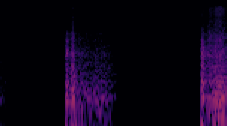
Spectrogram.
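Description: Near silence, with one faint, brief noise a little over half a second in.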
